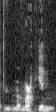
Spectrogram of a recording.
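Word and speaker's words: Martyn: And my name is Martin Bryson. Martin with a Y, by the way. And Marty N. – Yes. Martin.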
